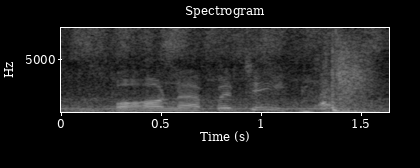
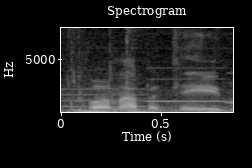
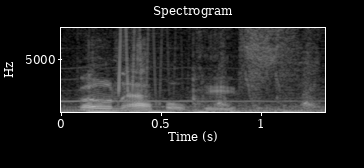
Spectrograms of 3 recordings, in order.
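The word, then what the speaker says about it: bon appétit: Yeah, I really do love when people mispronounce it, or whatever the term for it is. It's just bone apple teeth. Because it's like, it is close enough to it.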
